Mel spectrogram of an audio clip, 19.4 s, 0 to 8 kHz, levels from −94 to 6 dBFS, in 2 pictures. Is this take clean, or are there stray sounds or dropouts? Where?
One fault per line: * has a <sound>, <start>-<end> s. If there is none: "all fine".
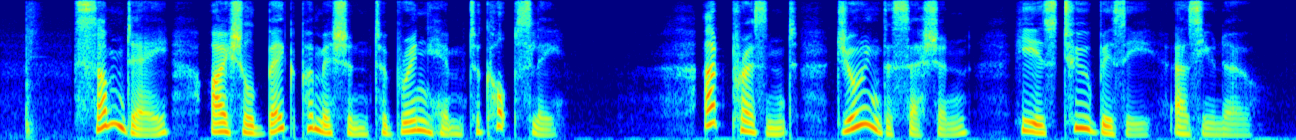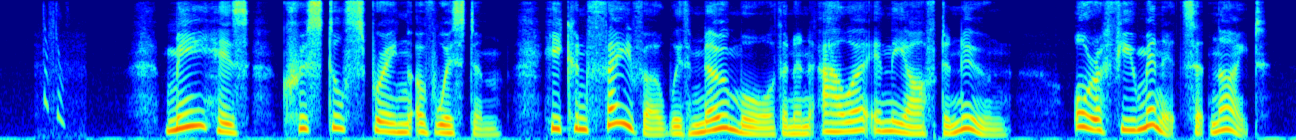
* has a thud, 0.2-0.4 s
* has a chirp, 10.0-10.3 s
